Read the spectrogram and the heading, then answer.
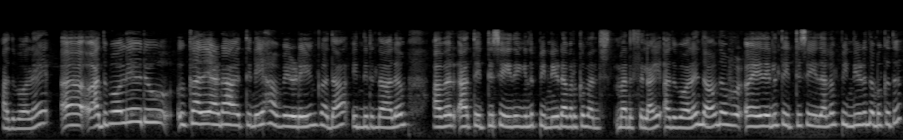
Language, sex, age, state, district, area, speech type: Malayalam, female, 18-30, Kerala, Wayanad, rural, spontaneous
